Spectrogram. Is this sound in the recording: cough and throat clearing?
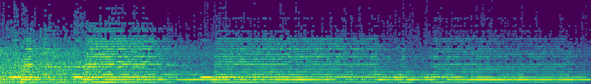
no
